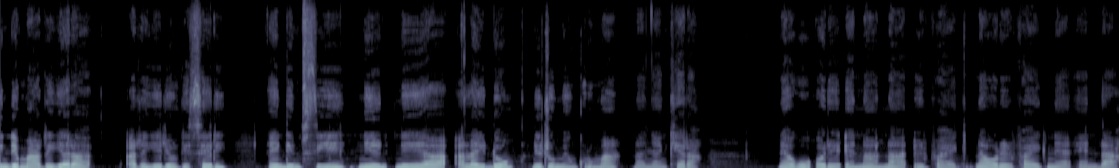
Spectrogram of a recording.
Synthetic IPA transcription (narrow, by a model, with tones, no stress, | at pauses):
i˦nde˨ma˨ɾe˨ja˦ɾa˨ | a̰˨ɾe˨ja˦ɾi˦o˨ɾɡe˨se˦ɾi˦ | na˦i˦ndi˨msi˨i˦ne˦ja˦a̰˨la˦i˨do˦ŋni˨ɾu˦me˨ŋku˨ɾma˦na˨ɲa˨ŋkʰe˦ɾa˨ | ne˦a˨ɡo˦ʔo̰˦ɾe˨ʔe˨na˦na˨e˨ɾfa˦˨kna˦wo˦ɾe˨ɾfa˦e˦kne˨e˨nda˦˨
